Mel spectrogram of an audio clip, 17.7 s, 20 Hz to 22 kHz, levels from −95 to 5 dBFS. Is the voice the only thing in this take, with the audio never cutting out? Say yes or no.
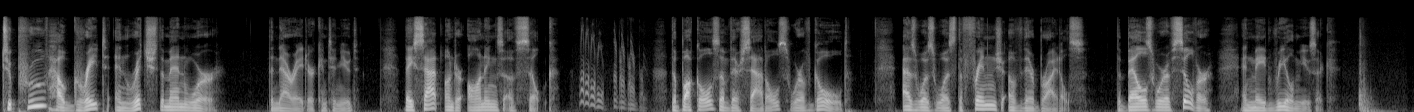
no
